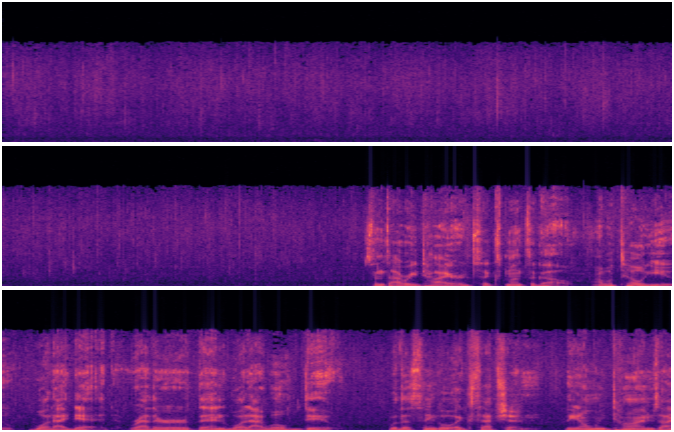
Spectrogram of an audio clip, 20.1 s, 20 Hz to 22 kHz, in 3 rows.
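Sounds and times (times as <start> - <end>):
faint steady rain: 0.0 - 20.0.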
